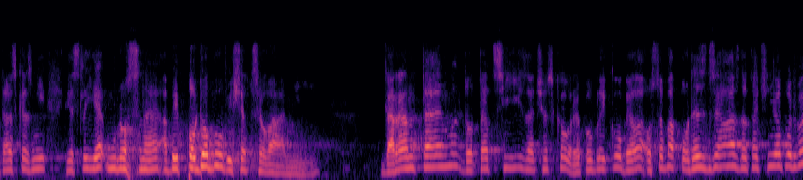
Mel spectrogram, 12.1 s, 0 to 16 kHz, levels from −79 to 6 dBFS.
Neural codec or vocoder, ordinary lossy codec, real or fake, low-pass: codec, 16 kHz, 4 kbps, FreqCodec, smaller model; Opus, 24 kbps; fake; 7.2 kHz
